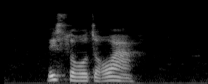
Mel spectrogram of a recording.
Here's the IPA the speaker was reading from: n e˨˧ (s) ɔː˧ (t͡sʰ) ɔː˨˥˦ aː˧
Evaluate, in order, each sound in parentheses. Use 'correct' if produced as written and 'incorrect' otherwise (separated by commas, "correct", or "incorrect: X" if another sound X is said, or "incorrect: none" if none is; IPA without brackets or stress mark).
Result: correct, incorrect: t͡s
